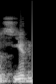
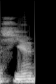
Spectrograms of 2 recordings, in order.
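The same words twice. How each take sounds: First: "سیت" with a plain s at the start; "سیت", first sound s, not sh; S reading. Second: "شیت" with sh at the start; "شیت", first sound sh, not s; SH reading. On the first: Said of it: "اس کو سیت بھی کہتے ہیں". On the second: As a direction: say "شیت" as shi-at. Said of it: "شیت بھی کہتے ہیں". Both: Shown as a demonstration.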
